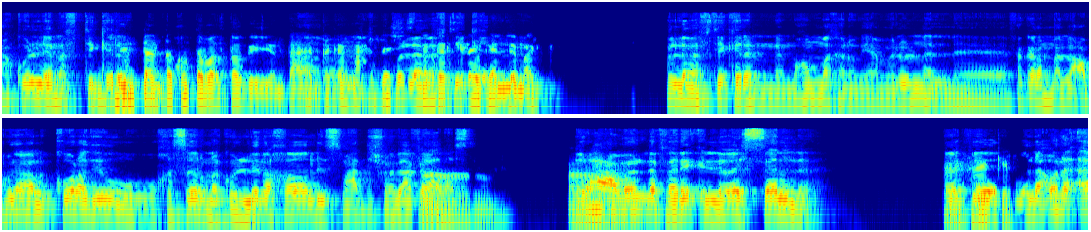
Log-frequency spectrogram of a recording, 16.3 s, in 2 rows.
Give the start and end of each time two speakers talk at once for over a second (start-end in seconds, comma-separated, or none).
2.2-3.6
